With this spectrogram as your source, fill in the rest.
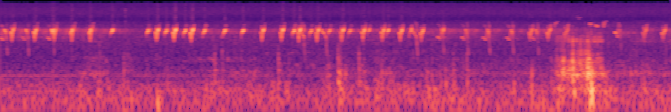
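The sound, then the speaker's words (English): A male siskin sings a rapid, twittering song of high, thin chirps and trills that run continuously, with a brief louder buzzy wheeze near the end, over a soft background rumble. “They're siskins. Now back to that male who was singing before.”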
